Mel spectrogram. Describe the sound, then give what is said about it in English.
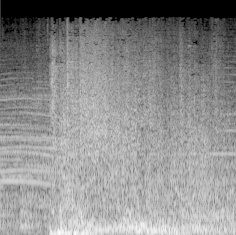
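A destroyed plane cabin crashes down onto the jungle floor, landing on its end and toppling onto its side: loud roaring rumble, with a heavy boom hitting partway in and the dense crashing noise continuing afterward. “The destroyed cabin lands on its end and topples onto its side.”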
